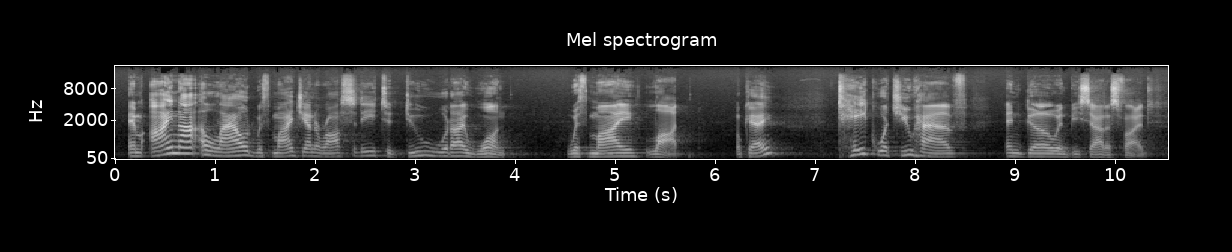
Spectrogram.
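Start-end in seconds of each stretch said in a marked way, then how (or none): none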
